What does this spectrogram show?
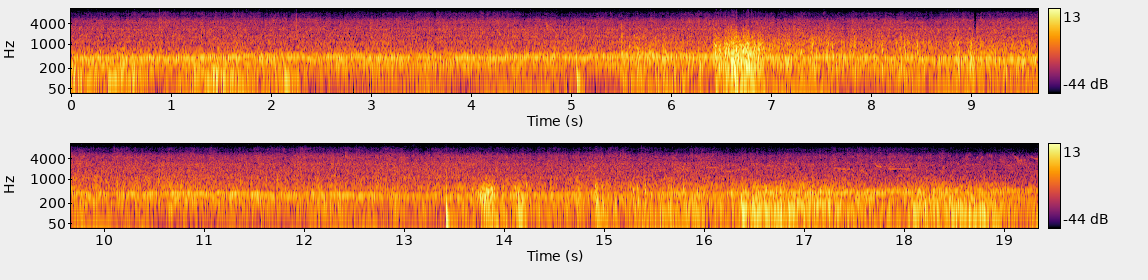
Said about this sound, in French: L'orage est fini, il s'en retourne.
